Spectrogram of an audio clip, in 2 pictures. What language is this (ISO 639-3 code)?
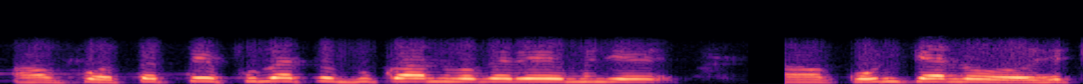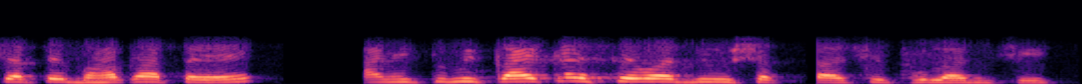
mar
